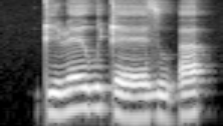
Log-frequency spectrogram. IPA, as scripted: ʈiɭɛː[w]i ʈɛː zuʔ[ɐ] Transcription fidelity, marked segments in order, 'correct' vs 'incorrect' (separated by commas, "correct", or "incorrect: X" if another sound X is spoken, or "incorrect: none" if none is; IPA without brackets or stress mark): correct, incorrect: a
